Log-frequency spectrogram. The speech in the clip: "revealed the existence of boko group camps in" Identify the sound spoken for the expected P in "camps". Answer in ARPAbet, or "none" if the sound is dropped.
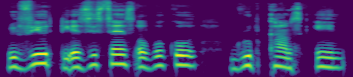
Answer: none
